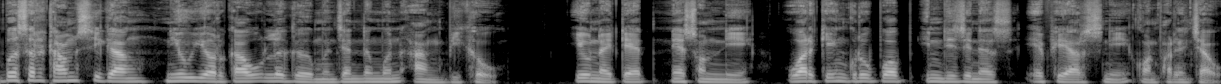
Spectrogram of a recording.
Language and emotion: Bodo, neutral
